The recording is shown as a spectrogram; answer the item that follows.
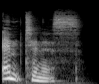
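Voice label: "emptiness", British English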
